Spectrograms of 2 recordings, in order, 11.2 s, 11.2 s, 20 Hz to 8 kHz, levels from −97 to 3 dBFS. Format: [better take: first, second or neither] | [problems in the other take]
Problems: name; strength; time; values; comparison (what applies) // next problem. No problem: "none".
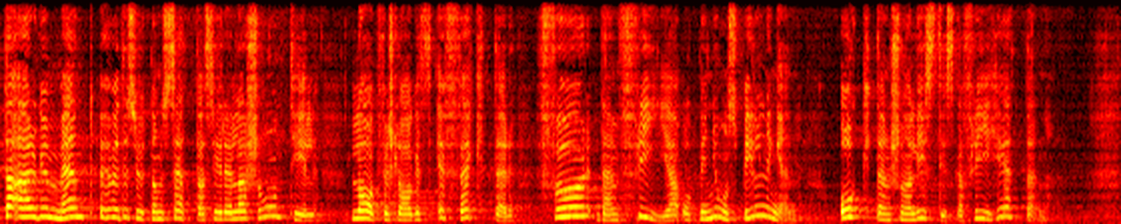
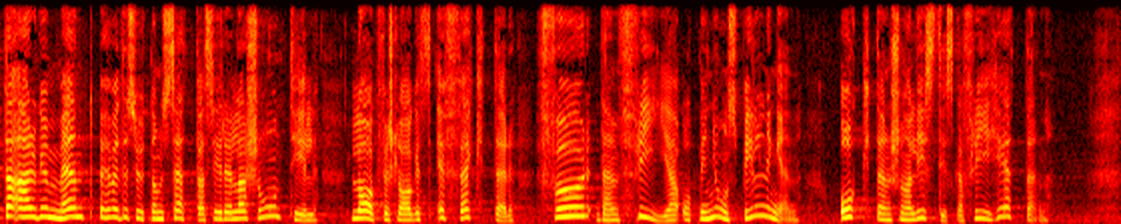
second | room echo; dies away in 0.5 s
